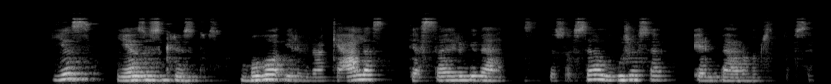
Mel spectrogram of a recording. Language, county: Lithuanian, Šiauliai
